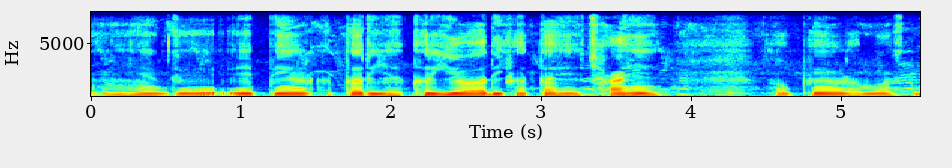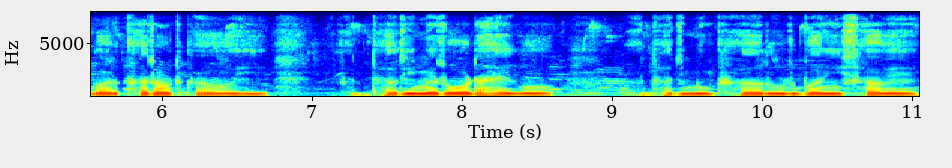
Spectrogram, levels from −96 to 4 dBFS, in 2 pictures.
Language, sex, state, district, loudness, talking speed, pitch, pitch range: Chhattisgarhi, male, Chhattisgarh, Sarguja, -15 LUFS, 140 wpm, 110 Hz, 105-115 Hz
